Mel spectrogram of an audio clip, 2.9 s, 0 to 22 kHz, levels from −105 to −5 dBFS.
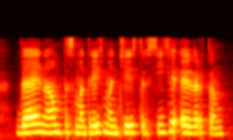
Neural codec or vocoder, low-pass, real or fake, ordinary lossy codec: none; 7.2 kHz; real; AAC, 48 kbps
